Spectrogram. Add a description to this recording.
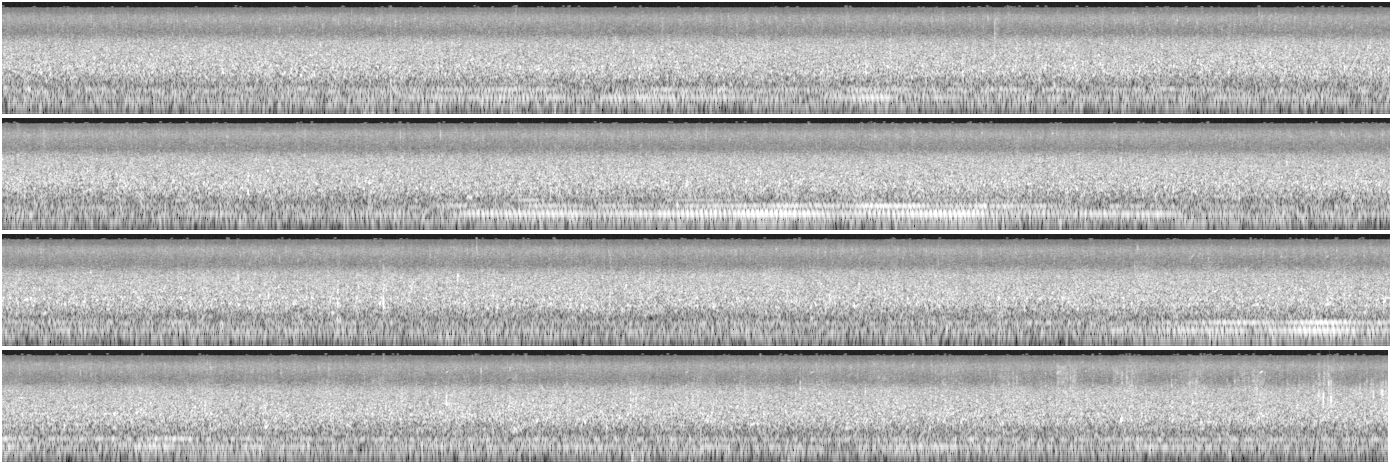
Winter recording from one of the many bridges spanning Taylor-Massey Creek. Apologies for the considerable wind noise further on; for some reason I totally forgot to put the foamie on the recorder!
